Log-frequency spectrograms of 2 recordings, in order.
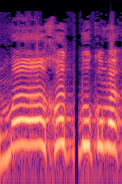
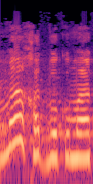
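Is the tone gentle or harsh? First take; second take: harsh; gentle. First: It is said in a loud, preaching tone. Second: It is said in a soft, gentle tone.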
